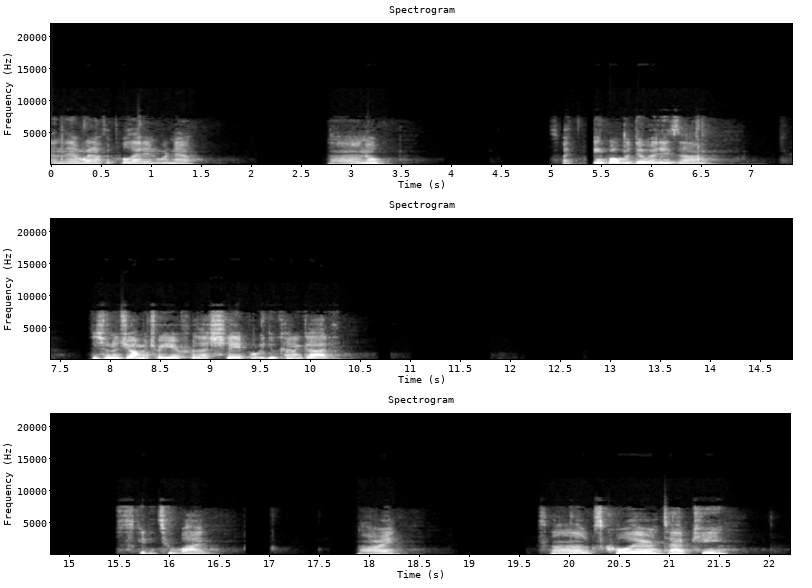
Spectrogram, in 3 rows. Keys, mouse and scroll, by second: 0.0 g, 5.8 ctrl+z, 9.2 g, 17.4-20.0 middle drag, 20.8 Tab.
